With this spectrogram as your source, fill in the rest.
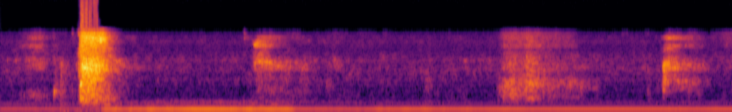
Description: cold + me + camera= SNEEZING VIDEO!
